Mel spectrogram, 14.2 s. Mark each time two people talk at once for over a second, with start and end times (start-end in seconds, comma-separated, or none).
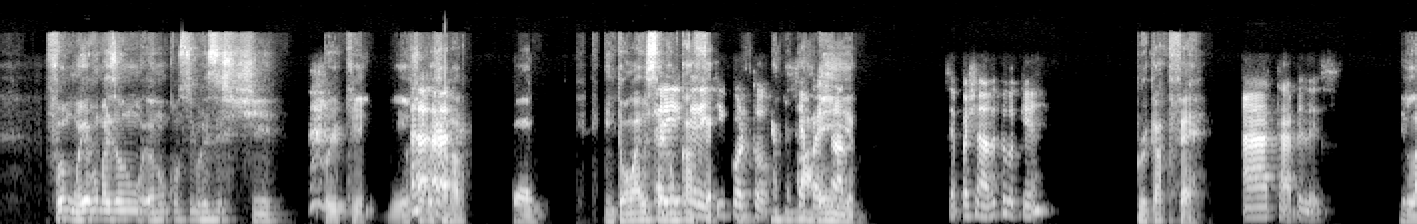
6.5-8.5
